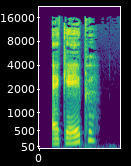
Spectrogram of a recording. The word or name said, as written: agape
